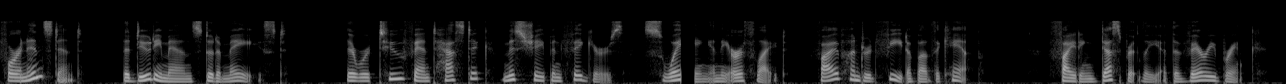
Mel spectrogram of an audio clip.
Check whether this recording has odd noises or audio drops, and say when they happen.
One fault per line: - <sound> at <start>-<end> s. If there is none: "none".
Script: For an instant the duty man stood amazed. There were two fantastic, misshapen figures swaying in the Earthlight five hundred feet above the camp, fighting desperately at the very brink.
- dropout at 6.8-7.0 s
